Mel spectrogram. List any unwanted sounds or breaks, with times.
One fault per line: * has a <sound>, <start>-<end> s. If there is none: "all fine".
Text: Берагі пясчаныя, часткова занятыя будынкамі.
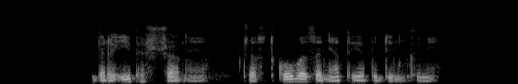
all fine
